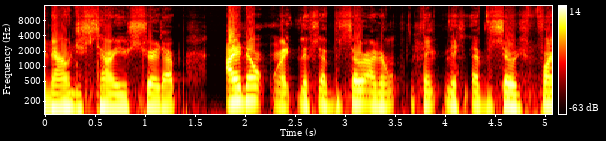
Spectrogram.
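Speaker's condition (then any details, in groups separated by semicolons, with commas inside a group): Cerebral palsy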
